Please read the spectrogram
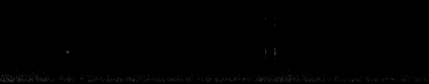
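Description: Near silence: faint room tone, with a quick double click of a computer mouse a little past halfway.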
